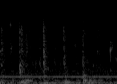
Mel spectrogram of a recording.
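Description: Quiet, rapid keystrokes on a computer keyboard, a faint run of soft clicks in quick, uneven succession, alone with no talking.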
